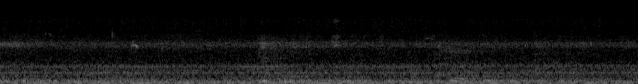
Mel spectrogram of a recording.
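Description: Quiet room tone of a large mosque hall full of worshippers at silent prayer. A steady low hum and hiss from the old broadcast recording lie underneath, with a few faint scattered rustles.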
